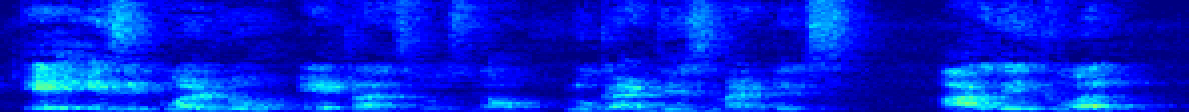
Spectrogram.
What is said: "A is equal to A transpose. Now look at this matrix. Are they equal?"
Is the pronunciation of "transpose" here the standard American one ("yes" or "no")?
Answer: no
